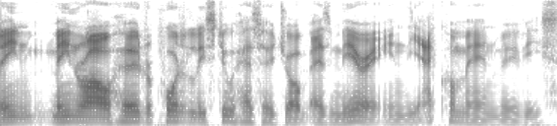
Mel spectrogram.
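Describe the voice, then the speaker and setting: With a bright, sharp tone, a man speaks at a fairly quick pace, his loudness rising and falling widely. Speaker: podcast host. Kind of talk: casual chat.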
